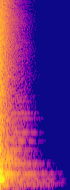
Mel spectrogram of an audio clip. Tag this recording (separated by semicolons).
drum; processed; real; sample; snare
